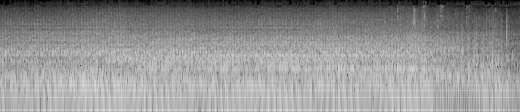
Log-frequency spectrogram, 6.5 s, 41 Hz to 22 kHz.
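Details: Cummins 4BT turbo diesel, about 71,000 miles, idling after fuel filter change and air filter wash: steady, even clatter, no knocks, misses or hunting; good oil pressure, normal idle.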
